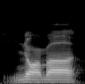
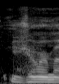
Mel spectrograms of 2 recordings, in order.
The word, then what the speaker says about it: Jorma: Fest began when he and our lead guitarist Norma Calhoun, I think his name is Yeah. pronounced. Yeah, Jorma.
